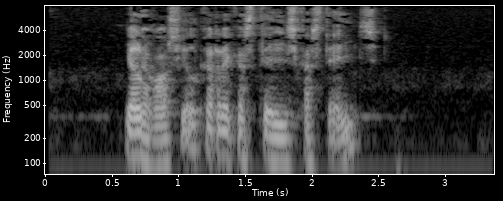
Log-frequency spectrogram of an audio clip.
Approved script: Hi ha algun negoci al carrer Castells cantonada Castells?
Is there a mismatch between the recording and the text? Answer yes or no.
yes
